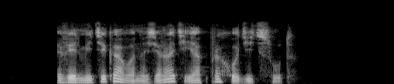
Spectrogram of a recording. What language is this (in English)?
Belarusian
